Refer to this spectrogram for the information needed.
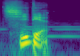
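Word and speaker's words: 奇点: 所以，这里的“ 奇” 的词义呢，是特殊的，而不是非双数的奇偶的那个“ 奇”。所以，大多数科普同行都会把这个词念成起点。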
